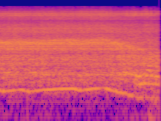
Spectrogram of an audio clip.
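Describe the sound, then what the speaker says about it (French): A blender blending blackberries whirs loudly and steadily, its motor pitch holding then dropping slightly near the end; no voices, just the continuous grinding drone. "Je vais mixer, attention les oreilles."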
